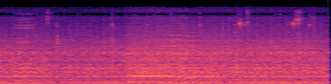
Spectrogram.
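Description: A van engine hums as the van drives along.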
